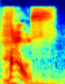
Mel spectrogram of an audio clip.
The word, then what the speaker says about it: Hause: How do you pronounce that? House.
